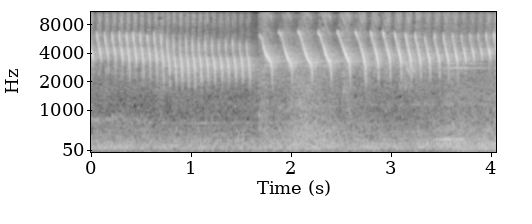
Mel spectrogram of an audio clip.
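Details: Pet budgerigars being tamed chirp in rapid, high trills of repeated notes, shifting to sharp descending chips.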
